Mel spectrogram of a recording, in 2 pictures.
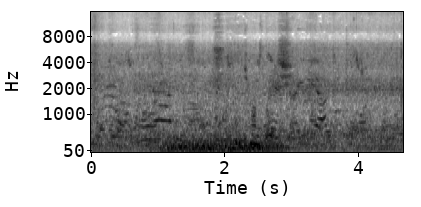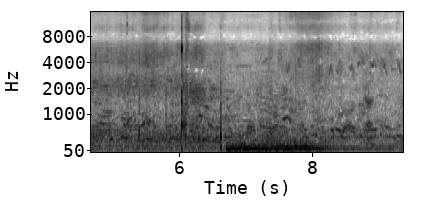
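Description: Wind blows in gusts against the microphone.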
